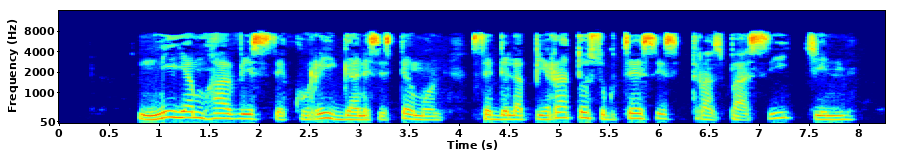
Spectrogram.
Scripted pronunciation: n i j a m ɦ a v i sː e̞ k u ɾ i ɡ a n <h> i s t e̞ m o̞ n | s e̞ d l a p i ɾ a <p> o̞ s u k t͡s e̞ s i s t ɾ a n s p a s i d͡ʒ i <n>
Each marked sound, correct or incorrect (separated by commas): incorrect, incorrect, correct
